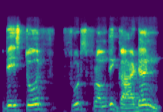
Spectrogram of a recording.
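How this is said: The word garden carries the main stress. They stole it from the garden. "तो उन्होंने garden से fruits को चुराया है"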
